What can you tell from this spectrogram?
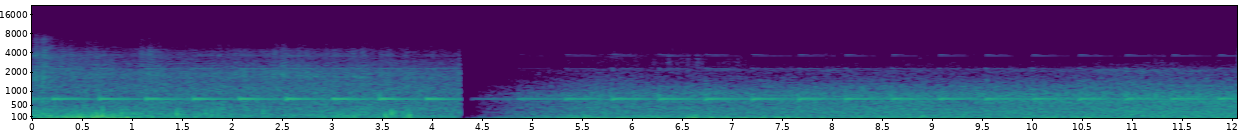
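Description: Level-crossing warning bell ringing steadily at about two dings a second, over the rumble of a passing train. The rumble stops abruptly about four seconds in, and the bell rings on over a quieter background.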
